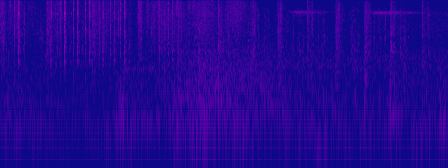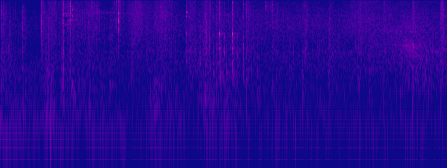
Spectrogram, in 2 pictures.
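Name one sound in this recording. Footsteps run over rocky ground.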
